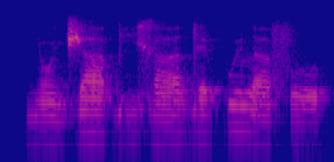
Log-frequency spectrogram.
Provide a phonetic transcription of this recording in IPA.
j ɔ̃˨ d͡ʒ aː˧ ɓ i˨˦ ɣ aː˨˦ d ɛ˧ kʷ ɨ˦ l a˨ f o˨

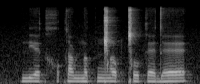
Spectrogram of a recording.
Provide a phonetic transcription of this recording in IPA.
nʲ ɛː k x ɔ k ɾ ɑ ɳ n̪ ʌ k ŋ͡ǁ ʌː p ǀ ʊ k ɛ d ɛ

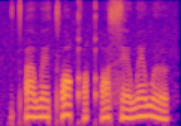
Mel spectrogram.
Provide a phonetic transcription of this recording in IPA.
tʼ a w ɛ tʼ ɔ qʼ ə qʼ ɒ s ɛ w ɛ w ə

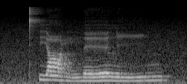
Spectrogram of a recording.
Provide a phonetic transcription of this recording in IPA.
t̪ʰ j ɑ˥˩ ŋ n̪ e˧˥ ɪ̯ l i˧˥ ŋ

